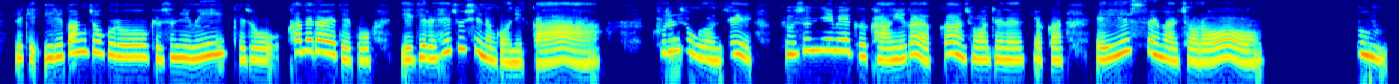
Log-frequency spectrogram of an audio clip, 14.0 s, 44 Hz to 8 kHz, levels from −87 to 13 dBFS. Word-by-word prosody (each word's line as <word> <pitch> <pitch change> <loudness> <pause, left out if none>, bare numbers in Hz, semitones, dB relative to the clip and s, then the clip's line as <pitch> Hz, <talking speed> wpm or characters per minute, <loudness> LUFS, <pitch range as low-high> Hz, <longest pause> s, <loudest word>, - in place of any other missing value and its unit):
이렇게 225 -1 -3
일방적으로 250 0 +1
교수님이 230 +6 +2
계속 205 -1 -3
카메라에 330 -2 +4
대고 195 -4 -3 0.3
얘기를 220 +2 +1
해 325 +3 0
주시는 345 - +1
거니까 175 0 0 0.5
그래서 335 +2 -3
그런지 225 +3 -1 0.3
교수님의 355 +3 0
그 255 -3 -1
강의가 215 +6 +1
약간 265 +8 +1
저한테는 210 -2 -1
약간 200 +1 -2 0.4
ASMR처럼. 210 - +2 0.9
좀 260 -8 +2
230 Hz, 255 characters per minute, -23 LUFS, 200-290 Hz, 0.9 s, 카메라에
